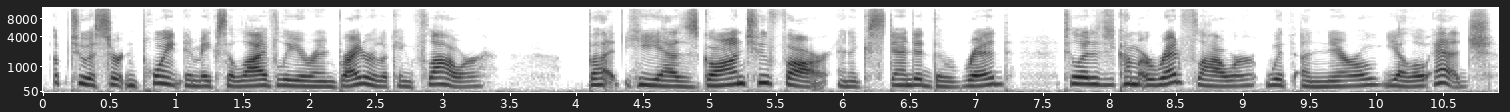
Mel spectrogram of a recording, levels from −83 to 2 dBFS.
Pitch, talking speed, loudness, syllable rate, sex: 205 Hz, 190 wpm, -19 LUFS, 5.3 syllables/s, female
